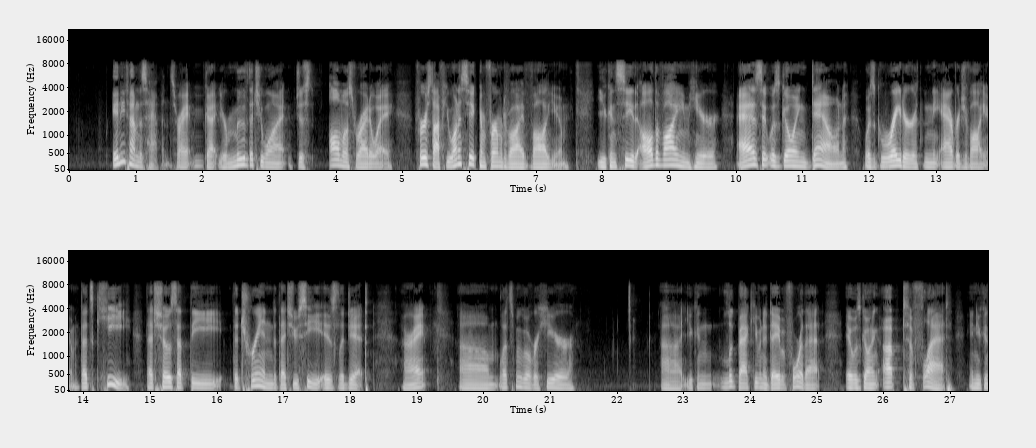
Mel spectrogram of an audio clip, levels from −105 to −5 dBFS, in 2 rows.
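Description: At 1.91 to 2.03 s a burst of packet loss drops about 100 ms of speech. The receiver stretches the last sound into a fading buzz or hiss, then jumps ahead with that stretch missing. A shorter 60 ms burst at 6.10 to 6.18 s does the same.

Short concealed packet loss appears at 3.39 to 3.44 s, 13.60 to 13.66 s, 17.94 to 18.00 s and 23.38 to 23.43 s, each losing 20 to 40 ms. The decoder extrapolates the preceding sound and blends back, leaving a brief smear or wobble, with a consonant possibly lost. Throughout, the Opus call path limits the audio to about 8 kHz.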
